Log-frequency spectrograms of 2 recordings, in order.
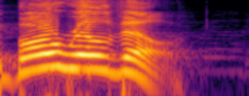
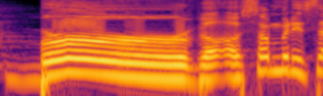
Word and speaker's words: Burrillville: Is it like Burrville or is it Burrillville? How many syllables? It's three. Burrillville. It's not Burrville.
